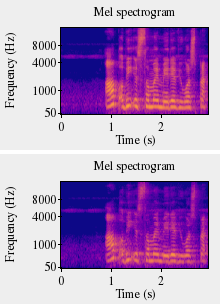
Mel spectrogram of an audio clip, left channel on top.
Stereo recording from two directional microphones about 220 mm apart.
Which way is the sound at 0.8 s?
50° left (ahead or behind).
